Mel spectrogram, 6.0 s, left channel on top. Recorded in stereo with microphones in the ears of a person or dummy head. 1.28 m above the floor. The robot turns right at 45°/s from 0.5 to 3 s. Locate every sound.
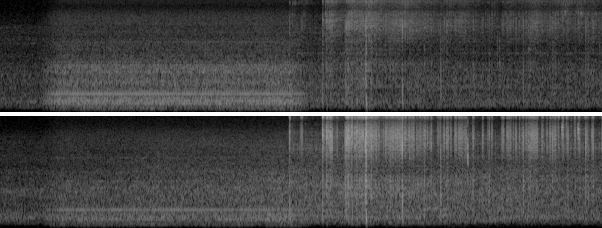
2.9 s frying: 60° right (ahead or behind), 0.9 m; by 6.0 s 55° right (ahead or behind), 0.9 m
